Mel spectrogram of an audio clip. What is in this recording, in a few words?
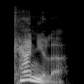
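"cannula", British English; ˈkæn.jə.lə; KAN-yuh-luh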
